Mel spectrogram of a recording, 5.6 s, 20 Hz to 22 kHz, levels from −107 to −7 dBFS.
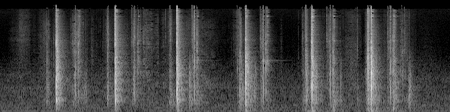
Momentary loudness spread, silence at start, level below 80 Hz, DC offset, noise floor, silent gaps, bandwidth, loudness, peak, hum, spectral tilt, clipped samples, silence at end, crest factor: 20 LU; 0.7 s; -62 dBFS; under 0.1%; -65 dBFS; none; 18 kHz; -28 LUFS; 0 dBFS; none; 0.5 dB/octave; under 0.1%; 0.5 s; 32 dB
